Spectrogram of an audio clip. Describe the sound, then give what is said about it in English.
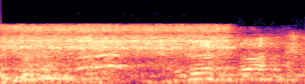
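A loud, steady hiss crackles down a telephone line, continuous and band-limited like a bad connection, with faint traces of a voice buried underneath before the noise eases slightly at the end. “are you hissing me?”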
